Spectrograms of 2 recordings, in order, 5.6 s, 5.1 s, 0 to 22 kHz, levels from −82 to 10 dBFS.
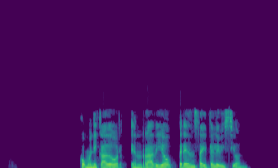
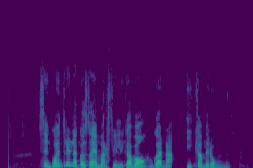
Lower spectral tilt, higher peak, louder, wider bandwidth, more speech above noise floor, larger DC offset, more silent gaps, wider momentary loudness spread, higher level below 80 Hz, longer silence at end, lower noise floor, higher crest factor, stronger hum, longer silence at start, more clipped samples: first, -6 dB/octave vs -4 dB/octave; first, 0 dBFS vs -14 dBFS; first, -15 LUFS vs -32 LUFS; second, 8 kHz vs 14 kHz; first, over 76 dB vs 39 dB; neither; neither; second, 8 LU vs 13 LU; first, -64 dBFS vs -74 dBFS; first, 0.65 s vs 0.5 s; first, under -90 dBFS vs -71 dBFS; about the same, 16 dB vs 18 dB; neither; first, 1.65 s vs 0.8 s; neither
